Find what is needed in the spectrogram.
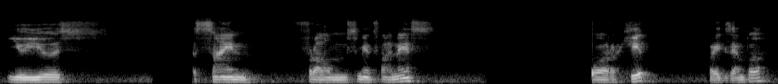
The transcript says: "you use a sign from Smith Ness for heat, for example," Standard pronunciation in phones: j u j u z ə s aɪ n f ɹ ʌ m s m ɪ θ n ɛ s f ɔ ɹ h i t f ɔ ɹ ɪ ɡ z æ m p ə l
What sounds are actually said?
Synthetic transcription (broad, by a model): j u j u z ə s aɪ n f ɹ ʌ m s m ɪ f n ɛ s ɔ ɹ h i t f ɔ ɹ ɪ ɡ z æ m p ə l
